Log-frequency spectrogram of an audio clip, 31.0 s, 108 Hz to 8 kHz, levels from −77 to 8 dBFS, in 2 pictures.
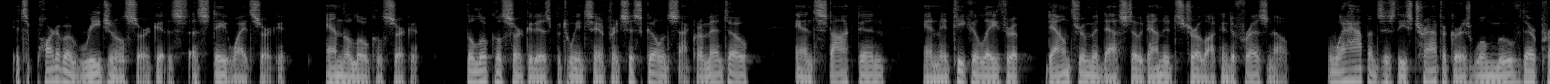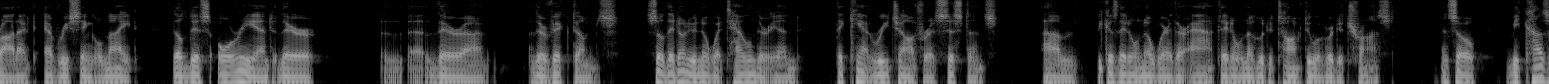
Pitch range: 75-90 Hz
